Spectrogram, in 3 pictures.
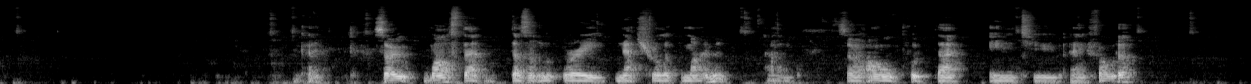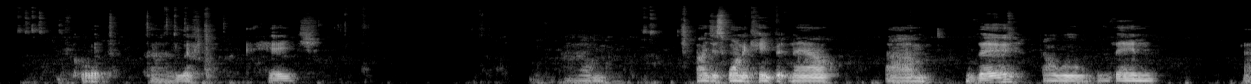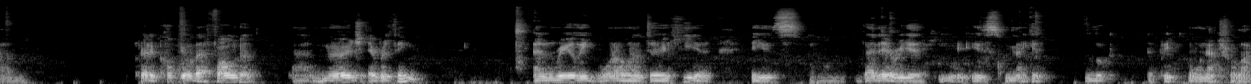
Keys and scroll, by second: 13.8-14.7 typing, 15.8 shift+h, 26.7 super+e.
